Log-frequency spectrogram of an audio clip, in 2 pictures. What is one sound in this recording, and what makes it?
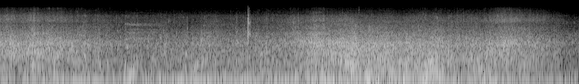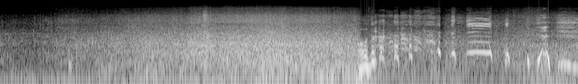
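Water splashes and laps against a boat's hull.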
